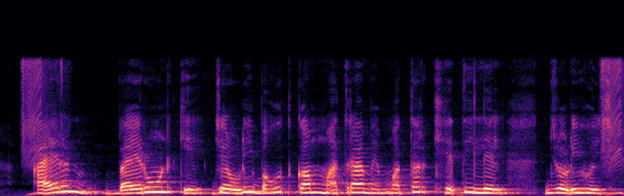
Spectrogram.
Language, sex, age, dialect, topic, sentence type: Magahi, female, 41-45, Western, agriculture, statement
